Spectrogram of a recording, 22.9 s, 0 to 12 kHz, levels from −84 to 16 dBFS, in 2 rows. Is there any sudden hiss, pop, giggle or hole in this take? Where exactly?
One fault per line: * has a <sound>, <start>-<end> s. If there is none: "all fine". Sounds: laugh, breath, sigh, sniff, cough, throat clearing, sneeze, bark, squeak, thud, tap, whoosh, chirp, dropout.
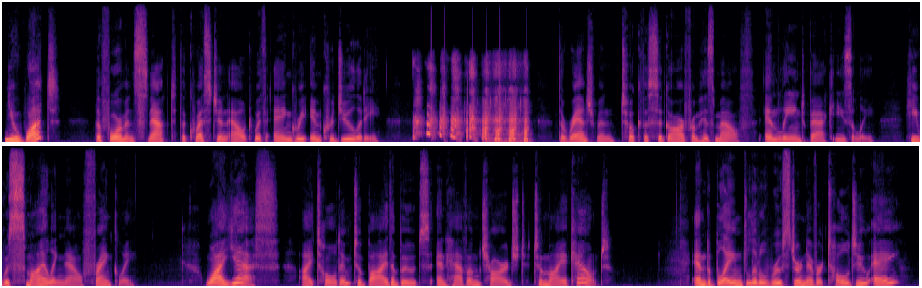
* has a laugh, 5.1-6.7 s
